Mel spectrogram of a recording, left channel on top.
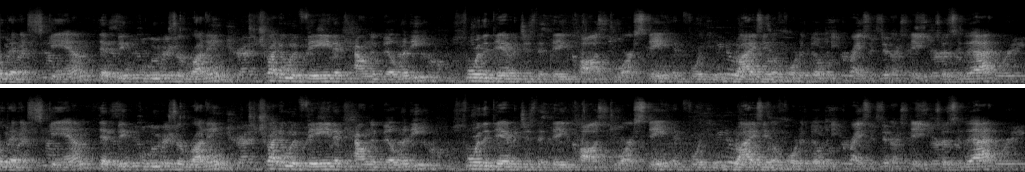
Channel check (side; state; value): both; normal; correlation 0.49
